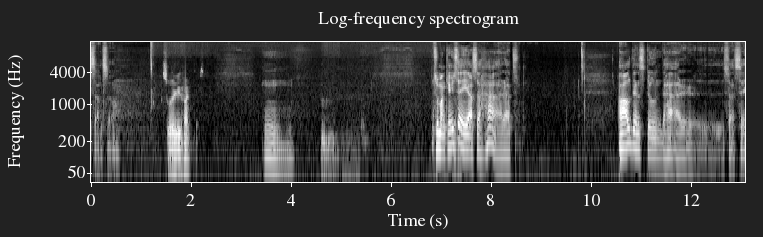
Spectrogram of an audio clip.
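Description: A middle-aged man talks with animation over an online call, in short bursts.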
